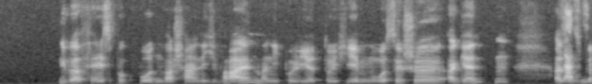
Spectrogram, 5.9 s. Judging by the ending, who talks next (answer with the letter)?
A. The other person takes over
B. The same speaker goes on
B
